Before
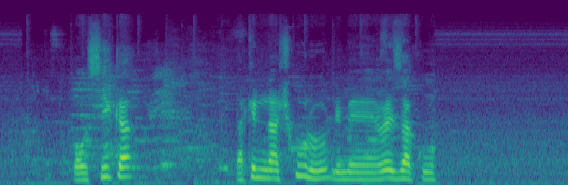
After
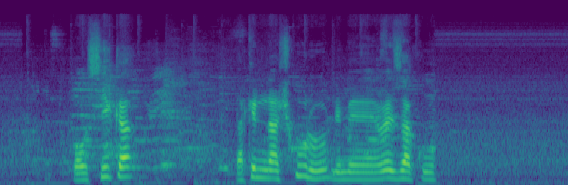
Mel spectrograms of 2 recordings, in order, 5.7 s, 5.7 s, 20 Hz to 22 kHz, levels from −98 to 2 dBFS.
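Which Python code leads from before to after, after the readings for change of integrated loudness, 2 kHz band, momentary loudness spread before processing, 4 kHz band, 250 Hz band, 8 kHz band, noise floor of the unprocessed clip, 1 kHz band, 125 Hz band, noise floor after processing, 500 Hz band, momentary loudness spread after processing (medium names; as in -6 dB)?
-3.5 dB, -0.5 dB, 18 LU, 0.0 dB, -6.5 dB, 0.0 dB, -51 dBFS, -1.5 dB, -9.0 dB, -54 dBFS, -3.5 dB, 18 LU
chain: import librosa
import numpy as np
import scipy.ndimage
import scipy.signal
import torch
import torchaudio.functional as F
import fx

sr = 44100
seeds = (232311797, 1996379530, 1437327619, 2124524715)

y = fx.low_shelf(x, sr, hz=330.0, db=-11.5)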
